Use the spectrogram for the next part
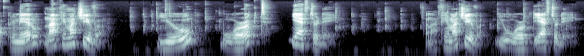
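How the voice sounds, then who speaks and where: A man from Brazil gives an English lesson on video in a voice of ordinary middle pitch. He says each example sentence slowly and clearly, more than once, and keeps checking that his viewers follow. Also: fairly bright tone. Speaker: English teacher.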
